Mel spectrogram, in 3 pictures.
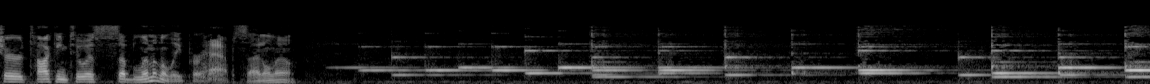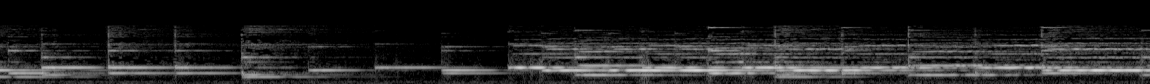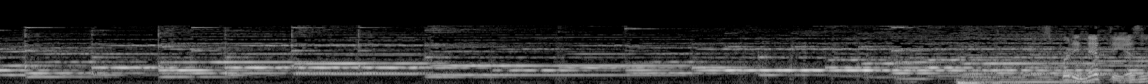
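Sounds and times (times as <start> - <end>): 
speech: 0.0 - 3.0
bright chime-like bell notes: 3.3 - 34.4
fuller sustained synth layer: 32.2 - 34.4.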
